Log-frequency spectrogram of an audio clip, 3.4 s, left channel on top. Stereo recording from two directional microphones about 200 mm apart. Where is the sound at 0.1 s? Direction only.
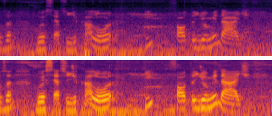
35° right (ahead or behind).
